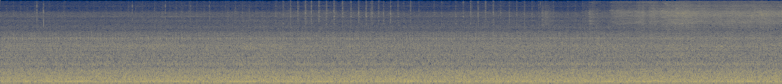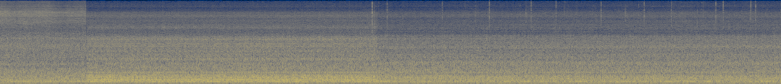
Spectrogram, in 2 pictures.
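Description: Steady engine drone of fire apparatus running at a vehicle fire. About halfway through, a power saw cuts into the pickup's sheet-metal hood, adding a high hiss for a few seconds and then a louder, steady saw whine for about five seconds before it stops.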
